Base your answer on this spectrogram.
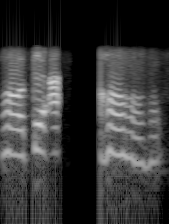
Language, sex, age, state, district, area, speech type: Marathi, female, 30-45, Maharashtra, Nagpur, urban, conversation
